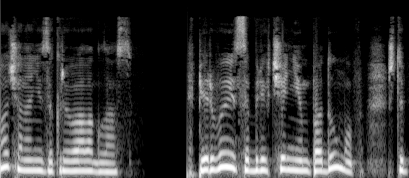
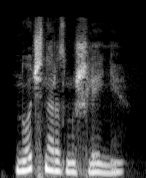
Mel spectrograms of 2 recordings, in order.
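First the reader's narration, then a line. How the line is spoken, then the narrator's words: Dry, after pause. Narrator (Russian): сухо сказал он, помолчав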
